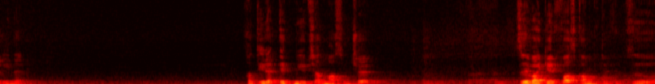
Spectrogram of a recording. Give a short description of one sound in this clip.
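A middle-aged man speaks calmly and thoughtfully, close by, with pauses.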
